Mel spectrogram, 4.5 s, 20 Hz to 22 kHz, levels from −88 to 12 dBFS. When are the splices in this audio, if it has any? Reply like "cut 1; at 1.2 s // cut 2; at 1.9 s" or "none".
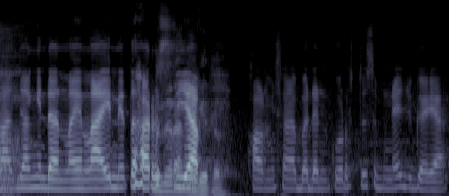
cut 1; at 2.5 s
